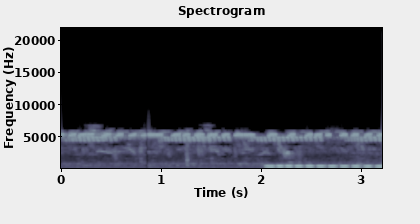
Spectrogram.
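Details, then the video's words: A Burchell's coucal at Pete's Pond, Mashatu Game Reserve, Botswana, on an early morning in January 2014 starts a low, quick hooting series that drops slightly in pitch. Before it comes a shrill insect chorus with faint bird calls. "Song of the Burchell's Coucal"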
